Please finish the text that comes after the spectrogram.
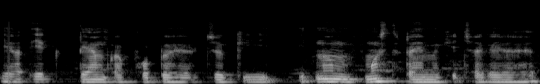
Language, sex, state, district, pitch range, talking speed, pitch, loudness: Hindi, male, Bihar, Jamui, 110-120 Hz, 165 wpm, 115 Hz, -27 LUFS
